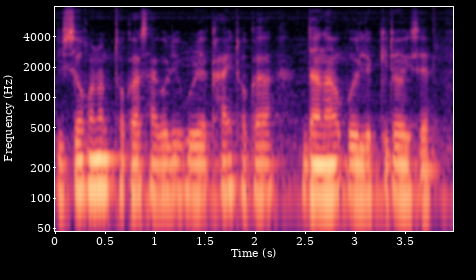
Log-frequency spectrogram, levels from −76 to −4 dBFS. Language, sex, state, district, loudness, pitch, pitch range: Assamese, male, Assam, Sonitpur, -19 LUFS, 110 Hz, 105-115 Hz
